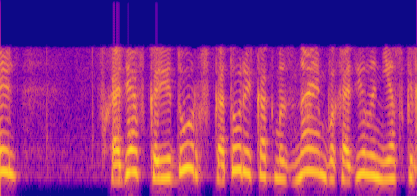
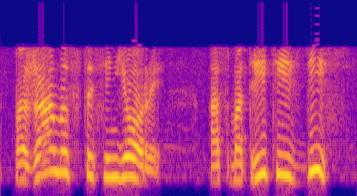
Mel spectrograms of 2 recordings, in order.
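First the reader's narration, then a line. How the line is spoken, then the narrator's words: Loud shout upward. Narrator (Russian): громко крикнул им наверх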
